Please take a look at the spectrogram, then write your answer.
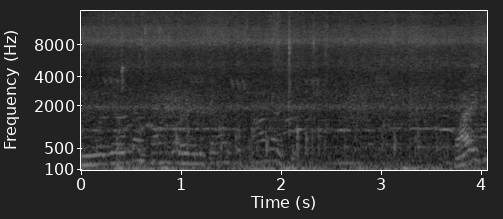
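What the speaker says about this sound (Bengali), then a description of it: "এই তেলের মধ্যে দিয়ে দিচ্ছি।" Chicken cutlet coated in crumbs is laid into hot oil, giving a steady broadband sizzle and frying hiss that runs throughout, with a voice speaking over it.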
